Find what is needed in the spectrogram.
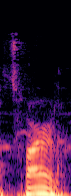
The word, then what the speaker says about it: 汆儿: 那么回到我们要说的面条，同样的汆，到了吃面条的时候呢，北京人的儿化音比较重，就约定俗成的念成了汆儿了。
